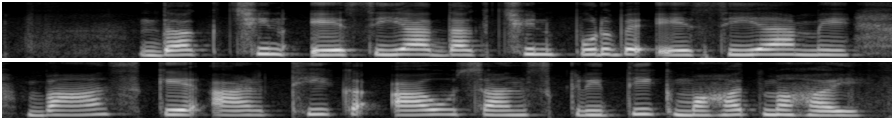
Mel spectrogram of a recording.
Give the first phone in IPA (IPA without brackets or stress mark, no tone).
d̪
